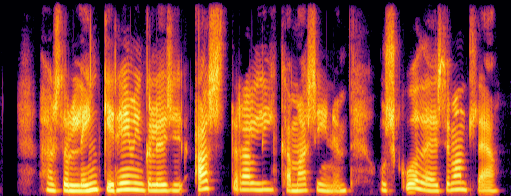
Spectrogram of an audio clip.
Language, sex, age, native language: Icelandic, female, 18-19, Icelandic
